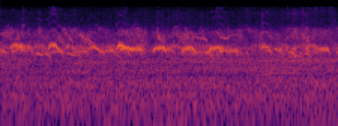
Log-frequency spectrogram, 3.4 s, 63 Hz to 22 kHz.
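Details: Blue-cheeked bee-eater, Şanlıurfa, Turkey, 2016. Short, rolling, burry notes repeat about three times a second, each briefly arching, over a soft murmur from other birds.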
